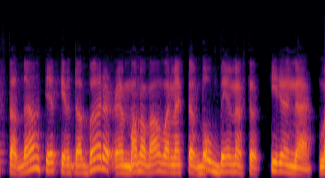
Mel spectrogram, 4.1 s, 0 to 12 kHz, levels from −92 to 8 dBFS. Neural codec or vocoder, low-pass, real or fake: codec, 16 kHz, 0.5 kbps, FunCodec, trained on LibriTTS, 25 frames a second; 7.2 kHz; fake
